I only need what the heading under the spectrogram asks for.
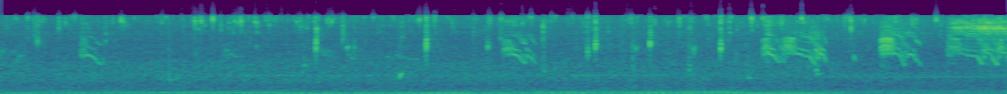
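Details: Eastern bluebirds on a peaceful morning give soft, slurred, warbling notes in scattered bursts, over a steady low rumble of wind or distant traffic, with a few other chirps mixed in.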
